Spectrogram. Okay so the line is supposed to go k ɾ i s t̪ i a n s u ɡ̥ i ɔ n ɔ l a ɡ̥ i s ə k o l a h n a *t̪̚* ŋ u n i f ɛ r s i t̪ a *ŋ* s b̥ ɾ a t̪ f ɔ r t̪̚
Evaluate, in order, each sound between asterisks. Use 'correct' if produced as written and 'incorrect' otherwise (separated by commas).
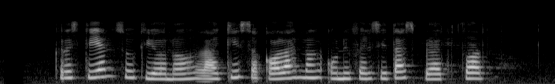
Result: incorrect, incorrect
